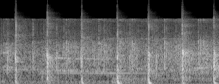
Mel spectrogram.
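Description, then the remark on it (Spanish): Hands clap in a steady, even rhythm, about seven sharp claps, like a single person applauding alone with no voices. “Y sí, feliz día del amigo para todos ellos, así que les voy a dar un aplauso.”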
